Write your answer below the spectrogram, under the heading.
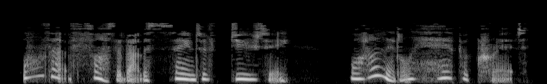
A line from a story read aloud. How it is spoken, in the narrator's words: said Ianthe, and she murmured to herself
